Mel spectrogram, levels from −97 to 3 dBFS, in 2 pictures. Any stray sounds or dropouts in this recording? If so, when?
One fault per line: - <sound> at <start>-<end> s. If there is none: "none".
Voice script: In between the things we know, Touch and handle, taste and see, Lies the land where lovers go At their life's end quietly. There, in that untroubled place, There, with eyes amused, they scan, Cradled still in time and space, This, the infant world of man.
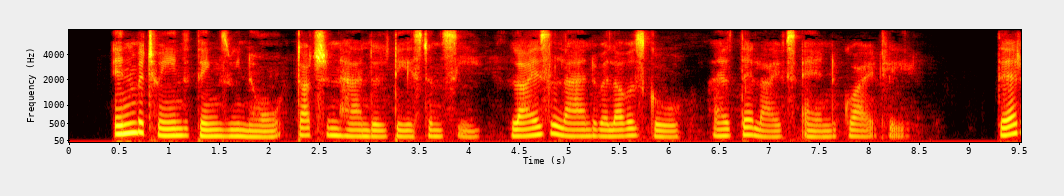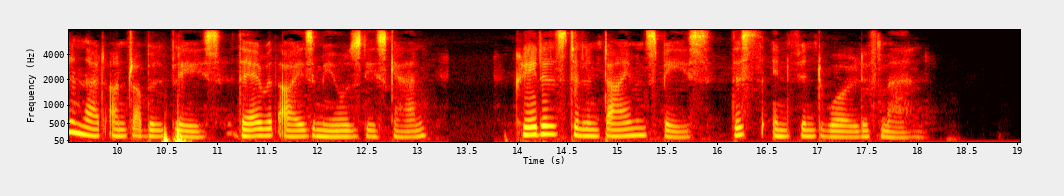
none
